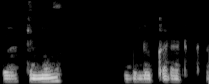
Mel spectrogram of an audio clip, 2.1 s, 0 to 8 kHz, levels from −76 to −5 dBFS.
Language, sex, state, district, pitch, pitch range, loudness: Hindi, male, Bihar, Darbhanga, 105 Hz, 85-105 Hz, -27 LUFS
